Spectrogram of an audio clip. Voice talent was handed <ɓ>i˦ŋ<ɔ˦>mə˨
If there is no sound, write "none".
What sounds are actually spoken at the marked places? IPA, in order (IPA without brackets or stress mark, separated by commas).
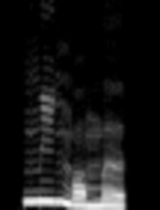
m, ɔ˨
